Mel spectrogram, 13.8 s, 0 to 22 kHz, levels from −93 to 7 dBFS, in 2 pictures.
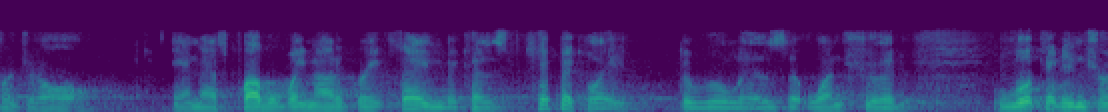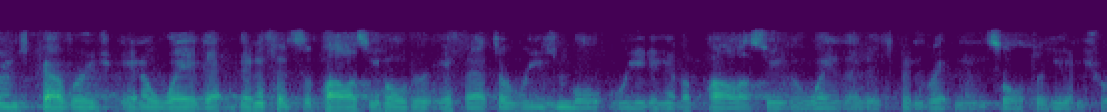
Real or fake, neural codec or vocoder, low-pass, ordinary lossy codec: fake; codec, 44.1 kHz, 7.8 kbps, DAC; 7.2 kHz; Opus, 16 kbps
